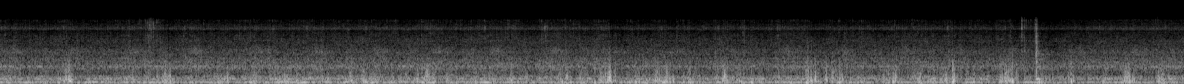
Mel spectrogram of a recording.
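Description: Wind rushing over the microphone of a camera on a road bicycle riding at about 33 km/h, with a steady hum of tyres on asphalt and small knocks and rattles from the road surface.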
